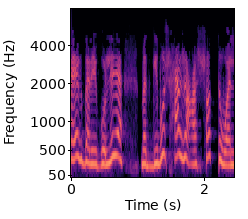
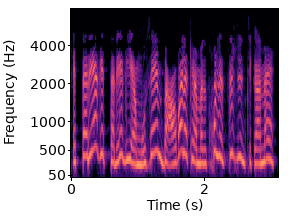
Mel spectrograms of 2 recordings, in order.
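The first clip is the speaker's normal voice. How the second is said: usual speaking voice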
